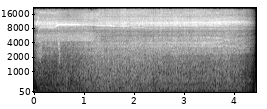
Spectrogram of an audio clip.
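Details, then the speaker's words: WARM monoblock heat pump with low-pressure error: strong steady high hiss of refrigerant escaping under pressure from a small hole in a cracked pipe, located with leak foam bubbles; later brazed and pressure-tested with 13.9 bar nitrogen. "Good, now we know where it’s hissing. A beautiful bubble, and under the bubble is a lovely little hole."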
